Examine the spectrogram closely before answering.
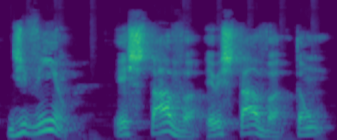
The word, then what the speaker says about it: vinho: são muitas vezes é muito com outra palavra vinho e falar Binho você ele Bino aí você falar em português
